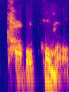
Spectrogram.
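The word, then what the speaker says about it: Cabo Pulmo: sitting with her and she told me about kabul puma that's spelled c-a-b-o-p-u-l-m-o i'm proud that i could actually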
